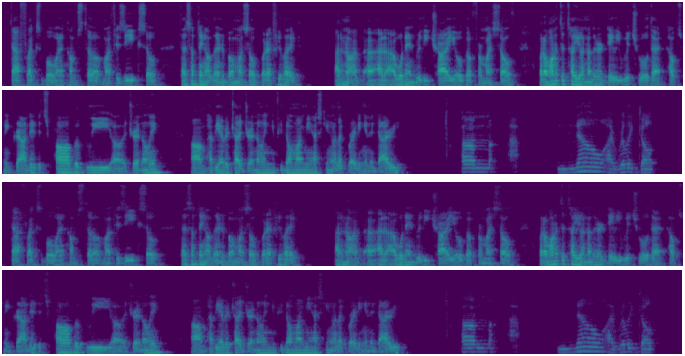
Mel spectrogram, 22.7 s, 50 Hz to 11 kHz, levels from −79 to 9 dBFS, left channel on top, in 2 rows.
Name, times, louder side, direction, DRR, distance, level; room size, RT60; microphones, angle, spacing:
voice 1, 0.1-2.6 3.0-4.9 5.5-14.0 14.5-18.0, left 3 dB, 80° left, 0.8 m, -34 dB
voice 2, 19.0-20.0 20.6-22.2, left 3 dB, 45° left, 0.7 m, -46 dB
5.1 x 4.9 x 4.3 m
head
